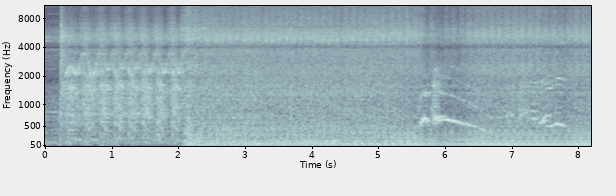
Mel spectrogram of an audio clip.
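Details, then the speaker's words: 1993 Ford E250 Econoline van right after fuel pump replacement, pump cycled to build pressure, air filter off: catches after a brief crank and settles into a steady run with outdoor noise; running again, though idle seems a bit rough. "so yeah but yeah now the Vans running nice"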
